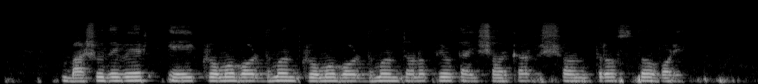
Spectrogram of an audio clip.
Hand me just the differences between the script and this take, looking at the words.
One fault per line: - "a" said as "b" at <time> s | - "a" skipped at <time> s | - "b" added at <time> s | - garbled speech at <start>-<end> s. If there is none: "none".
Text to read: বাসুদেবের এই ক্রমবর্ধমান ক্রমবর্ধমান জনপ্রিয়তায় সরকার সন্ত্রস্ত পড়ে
none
